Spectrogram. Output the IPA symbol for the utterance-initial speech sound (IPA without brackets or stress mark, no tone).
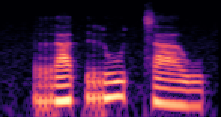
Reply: r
